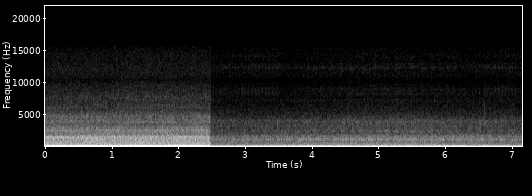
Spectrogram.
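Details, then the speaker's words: 1999 Ford F250 7.3 Powerstroke diesel, 117,000 miles: deep, even diesel clatter at idle with steady low rumble, no odd knocks; running normally. "so you guys heard it run sounds good it's the 7/3 way you expect"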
